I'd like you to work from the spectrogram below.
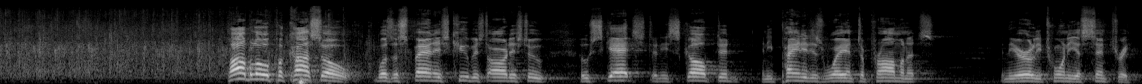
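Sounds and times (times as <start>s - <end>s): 
crowd clapping hands: 0.0s - 4.0s
speech: 2.3s - 9.4s, 10.0s - 11.4s.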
